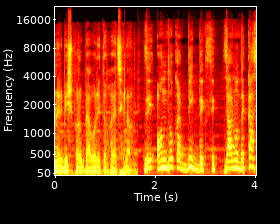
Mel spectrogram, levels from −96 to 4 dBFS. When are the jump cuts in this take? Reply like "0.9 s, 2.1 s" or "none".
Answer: 1.6 s

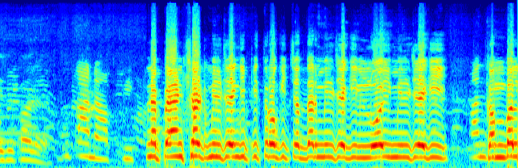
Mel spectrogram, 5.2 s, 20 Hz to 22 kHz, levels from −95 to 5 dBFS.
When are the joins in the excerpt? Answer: 1.5 s

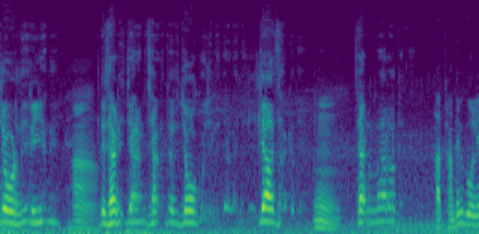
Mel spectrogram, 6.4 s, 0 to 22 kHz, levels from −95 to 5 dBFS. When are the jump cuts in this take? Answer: none

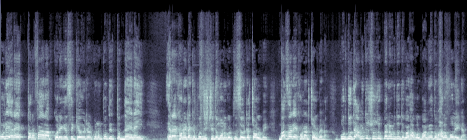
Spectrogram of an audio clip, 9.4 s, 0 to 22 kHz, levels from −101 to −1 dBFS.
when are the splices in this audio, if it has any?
none

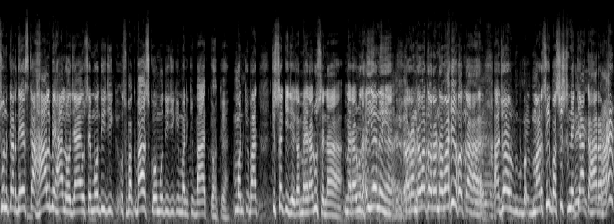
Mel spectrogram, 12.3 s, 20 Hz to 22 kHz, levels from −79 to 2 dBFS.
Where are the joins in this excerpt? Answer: none

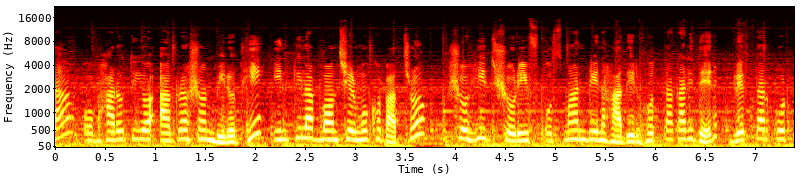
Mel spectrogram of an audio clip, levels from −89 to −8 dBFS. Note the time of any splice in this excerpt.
none

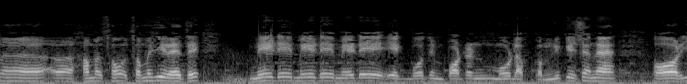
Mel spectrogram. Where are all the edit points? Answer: 2.2 s

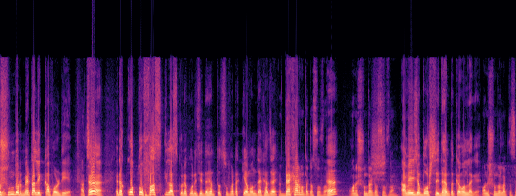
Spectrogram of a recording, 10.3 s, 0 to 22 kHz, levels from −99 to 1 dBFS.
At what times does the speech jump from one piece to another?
none

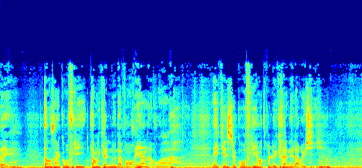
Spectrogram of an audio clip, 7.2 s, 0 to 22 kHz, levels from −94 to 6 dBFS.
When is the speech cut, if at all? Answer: none

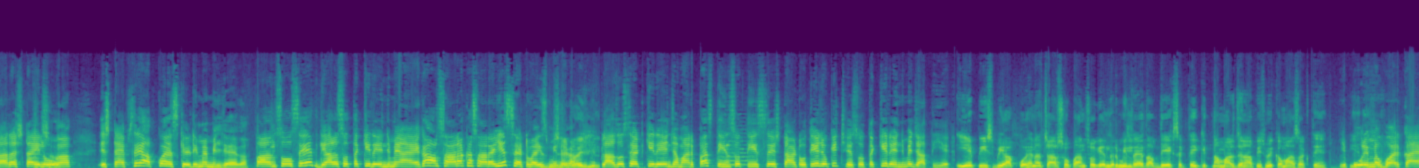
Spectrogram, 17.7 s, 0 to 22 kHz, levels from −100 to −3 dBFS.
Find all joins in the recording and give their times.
3.2 s, 7.5 s, 11.9 s, 16.7 s

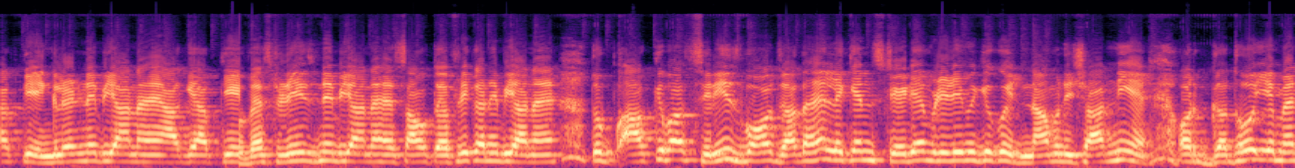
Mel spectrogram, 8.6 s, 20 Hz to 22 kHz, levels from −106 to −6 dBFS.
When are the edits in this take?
1.6 s

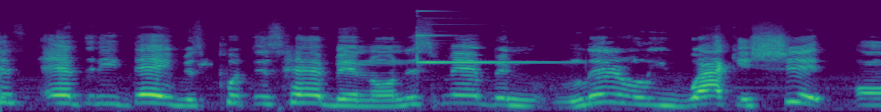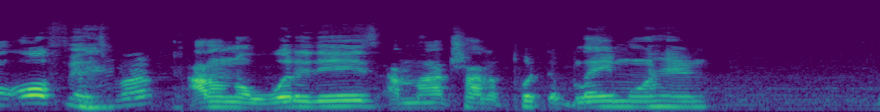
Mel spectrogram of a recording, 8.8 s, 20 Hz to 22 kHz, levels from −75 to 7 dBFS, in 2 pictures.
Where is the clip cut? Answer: 5.3 s

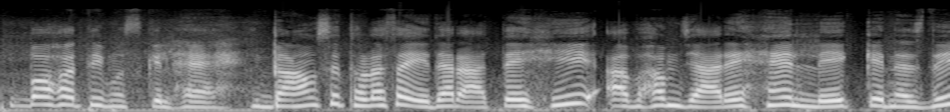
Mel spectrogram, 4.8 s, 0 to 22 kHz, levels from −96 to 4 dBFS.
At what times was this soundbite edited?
none

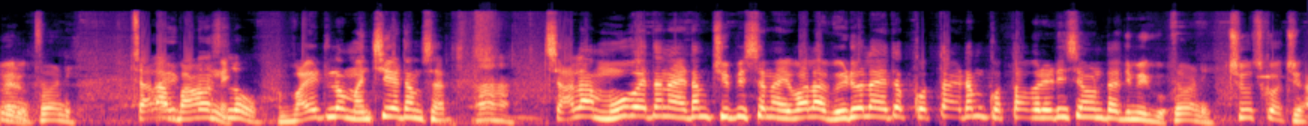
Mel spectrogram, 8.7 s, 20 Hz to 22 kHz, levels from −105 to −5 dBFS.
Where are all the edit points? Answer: none

